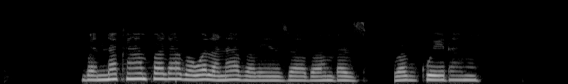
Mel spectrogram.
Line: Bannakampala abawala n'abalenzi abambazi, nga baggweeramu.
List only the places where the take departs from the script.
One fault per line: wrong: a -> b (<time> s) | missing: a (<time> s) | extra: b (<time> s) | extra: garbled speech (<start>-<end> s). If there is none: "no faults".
missing: nga (3.7 s)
